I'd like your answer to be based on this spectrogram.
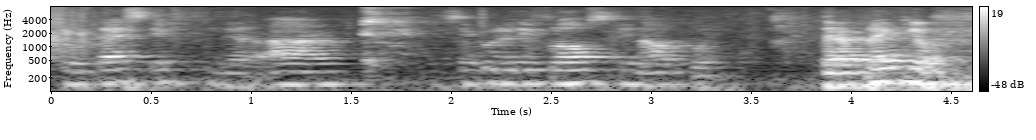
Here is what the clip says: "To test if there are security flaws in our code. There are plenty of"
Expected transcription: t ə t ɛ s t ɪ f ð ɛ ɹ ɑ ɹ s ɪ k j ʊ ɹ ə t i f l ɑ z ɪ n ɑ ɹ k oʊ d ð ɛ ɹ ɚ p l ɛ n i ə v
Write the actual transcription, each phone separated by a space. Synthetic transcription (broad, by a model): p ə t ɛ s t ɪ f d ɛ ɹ ɑ ɹ s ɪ k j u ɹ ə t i f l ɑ s ɪ n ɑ l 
